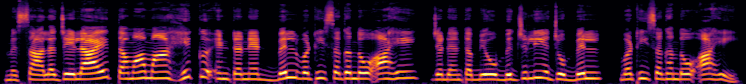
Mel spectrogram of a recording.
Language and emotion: Sindhi, neutral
